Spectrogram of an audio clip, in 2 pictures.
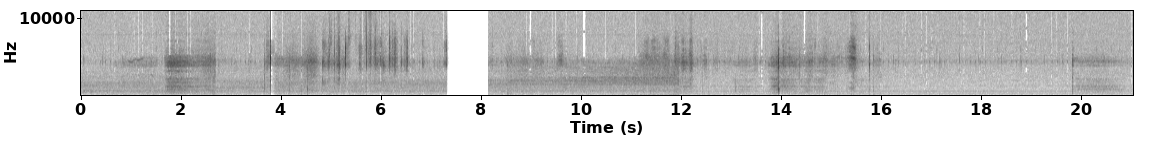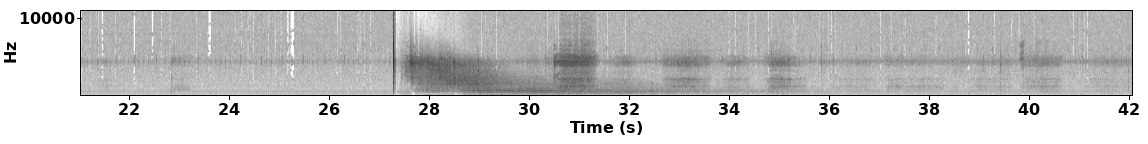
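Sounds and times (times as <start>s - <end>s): loud rushing noise: 8.2s - 12.2s, 27.4s - 36.4s
rifle shot: 27.3s - 35.4s.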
